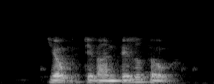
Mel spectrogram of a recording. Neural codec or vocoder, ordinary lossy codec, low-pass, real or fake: none; Opus, 64 kbps; 3.6 kHz; real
